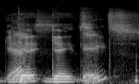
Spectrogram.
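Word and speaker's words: Gaetz: Gates.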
